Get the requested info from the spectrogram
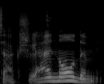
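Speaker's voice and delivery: normal talking voice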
